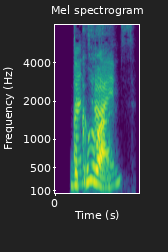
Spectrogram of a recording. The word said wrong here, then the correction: Dacula: Wrong. Dacula.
